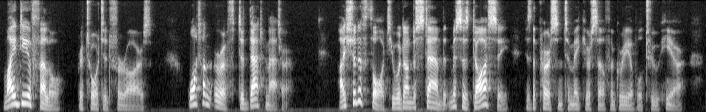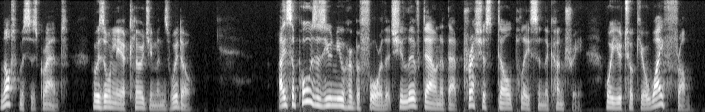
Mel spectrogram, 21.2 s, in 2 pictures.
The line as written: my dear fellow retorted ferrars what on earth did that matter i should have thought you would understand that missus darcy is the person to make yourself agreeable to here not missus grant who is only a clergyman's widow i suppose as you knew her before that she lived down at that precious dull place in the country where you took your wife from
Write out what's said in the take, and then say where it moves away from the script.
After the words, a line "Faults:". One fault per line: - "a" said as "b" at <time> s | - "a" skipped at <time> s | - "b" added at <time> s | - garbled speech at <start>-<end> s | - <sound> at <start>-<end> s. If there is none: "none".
my dear fellow retorted ferrars what on earth did that matter i should have thought you would understand that missus darcy is the person to make yourself agreeable to here not missus grant who is only a clergyman's widow i suppose as you knew her before that she lived down at that precious dull place in the country where you took your wife from
Faults:
none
